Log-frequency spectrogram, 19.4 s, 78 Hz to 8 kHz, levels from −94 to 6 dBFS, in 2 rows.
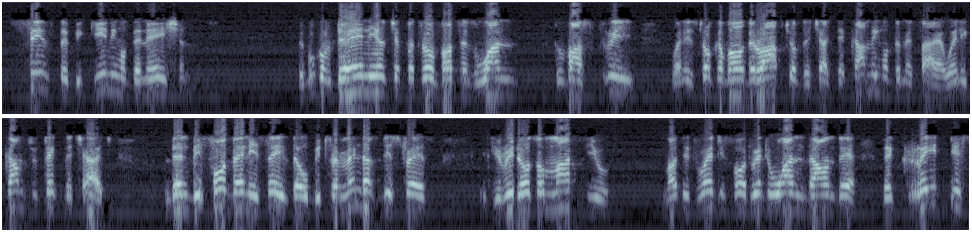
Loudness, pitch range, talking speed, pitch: -22 LUFS, 160-190 Hz, 180 wpm, 175 Hz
